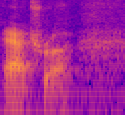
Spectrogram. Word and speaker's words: ATRA: 2012 which mercifully the the acronym is now pronounced atra so we can get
